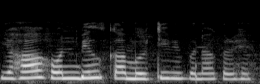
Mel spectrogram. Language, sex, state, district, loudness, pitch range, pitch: Hindi, female, Arunachal Pradesh, Longding, -14 LUFS, 255-295 Hz, 280 Hz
